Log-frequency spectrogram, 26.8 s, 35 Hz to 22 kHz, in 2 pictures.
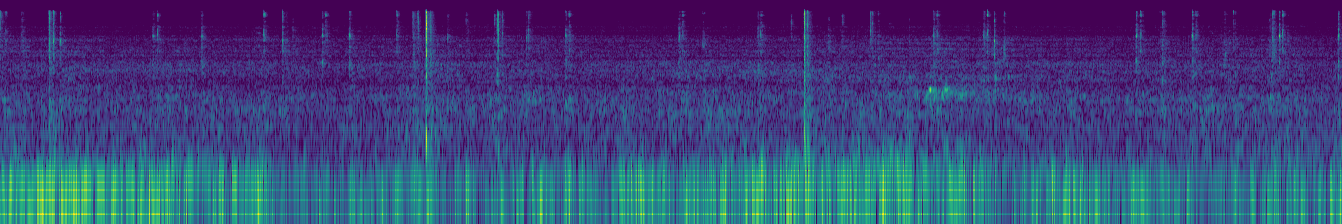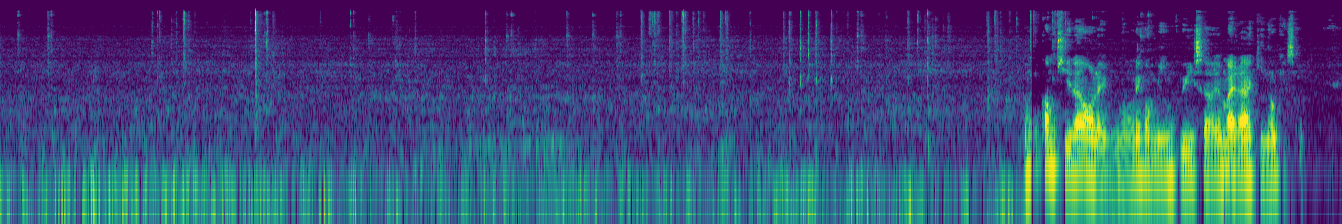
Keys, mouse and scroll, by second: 0.0 a, 0.5 s, 4.3 Tab, 4.5-5.0 middle drag, 5.0 KP_3, 5.7 click, 6.8-8.1 drag, 8.1 Tab, 8.3 middle drag, 8.6-9.3 scroll up 1, 9.3 click, 9.8 alt+click, 11.4 click, 11.9 click, 12.8 alt+click, 13.4 click, 15.1-16.0 middle drag, 16.0 KP_3, 17.1-18.5 middle drag, 18.5 alt+click, 19.1 click, 20.0 KP_2, 20.6 KP_3, 21.3 ctrl+z, 21.6 ctrl+z, 22.0 click, 22.6 scroll up 4, 22.8-23.8 shift+middle drag, 23.8 ctrl+r.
